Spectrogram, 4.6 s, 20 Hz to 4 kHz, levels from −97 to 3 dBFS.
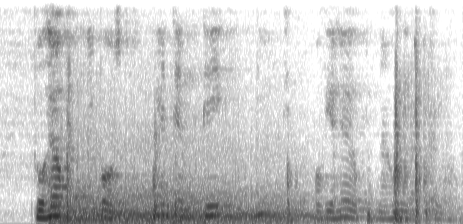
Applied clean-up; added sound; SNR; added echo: none; Boom; 4 dB; reverberation time 0.7 s.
